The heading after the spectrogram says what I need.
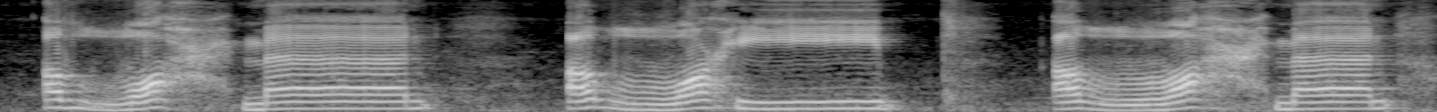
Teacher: را پر تھوڑا سا روک کر سختی سے پڑھیں گے، ٹھیک ہے، تشدید کی وجہ سے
